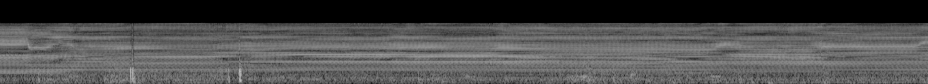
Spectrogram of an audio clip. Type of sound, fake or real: real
